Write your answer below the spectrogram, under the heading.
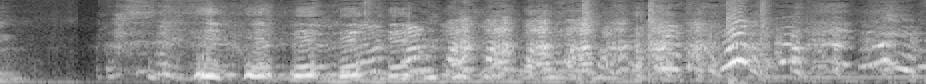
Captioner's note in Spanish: risas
